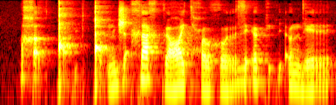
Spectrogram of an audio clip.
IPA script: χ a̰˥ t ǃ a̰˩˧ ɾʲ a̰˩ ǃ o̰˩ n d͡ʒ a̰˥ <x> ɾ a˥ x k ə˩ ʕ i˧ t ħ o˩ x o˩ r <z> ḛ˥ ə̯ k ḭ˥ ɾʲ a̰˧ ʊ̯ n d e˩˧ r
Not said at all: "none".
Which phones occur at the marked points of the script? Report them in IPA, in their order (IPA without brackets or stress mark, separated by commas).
x, z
